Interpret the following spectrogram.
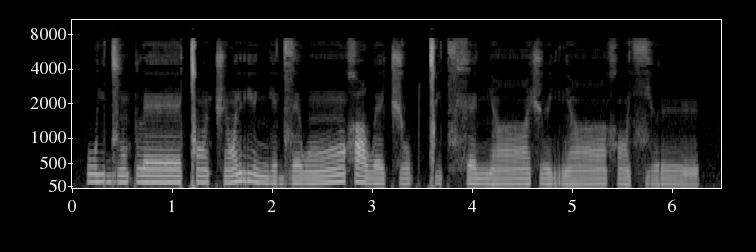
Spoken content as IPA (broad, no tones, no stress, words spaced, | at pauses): wid͡zõplɛːǀɔ̃ t͡ʃɔ̃rʲø nʲɛd͡zɛwõːχɑ wɛt͡ʃopǀit͡s xɛnʲɑ̃ːʃø rʲɑ̃ːχɔ̃ sʲɵɾøː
